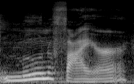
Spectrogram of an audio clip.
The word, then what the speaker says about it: Moon Frye: It says moonfire. It's spelled though F Y R E.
